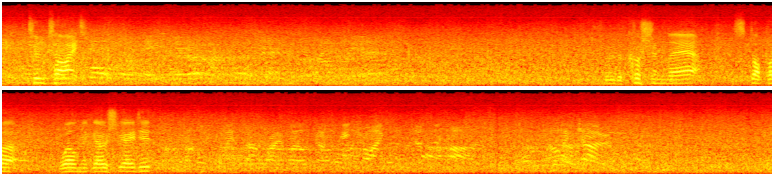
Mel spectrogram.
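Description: Whitewater rushes and roars steadily.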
